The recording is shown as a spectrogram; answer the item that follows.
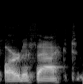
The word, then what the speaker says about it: RTFKT: Like Nike just bought the company Artifact, which is spelled RTFKT, and makes digital sneakers that are NFTs.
